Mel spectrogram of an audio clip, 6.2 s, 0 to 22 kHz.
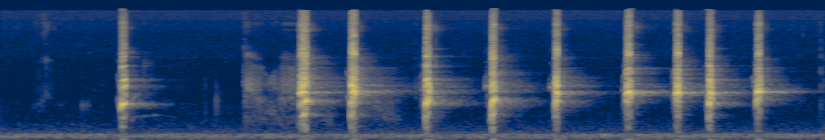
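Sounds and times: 
faint low hum: 0:00.0 - 0:06.1
excited wild turkey clucks made on a call: 0:00.9 - 0:01.2, 0:01.8 - 0:06.1.

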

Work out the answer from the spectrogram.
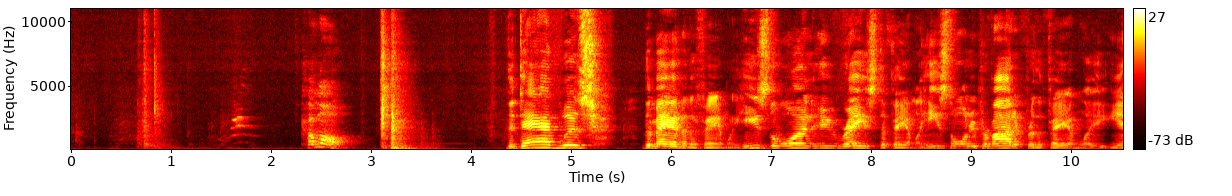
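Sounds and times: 
cat meowing: 0:01.5 - 0:02.0
speech: 0:02.4 - 0:02.8, 0:04.4 - 0:10.5.

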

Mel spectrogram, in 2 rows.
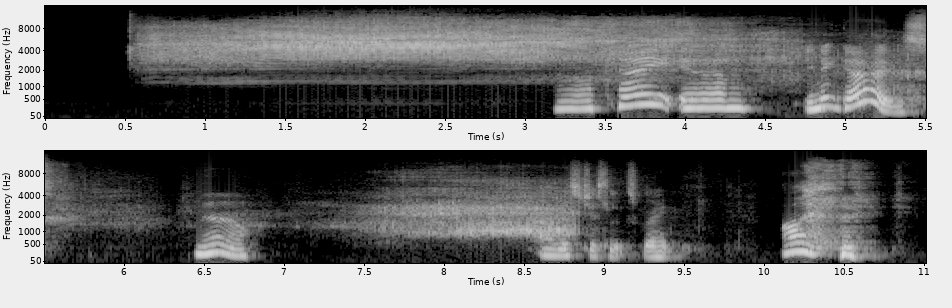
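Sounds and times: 
electric toothbrush buzzing in wet concrete: 0:00.5 - 0:08.9
speech: 0:03.2 - 0:05.6, 0:06.4 - 0:06.9, 0:08.6 - 0:10.7.

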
